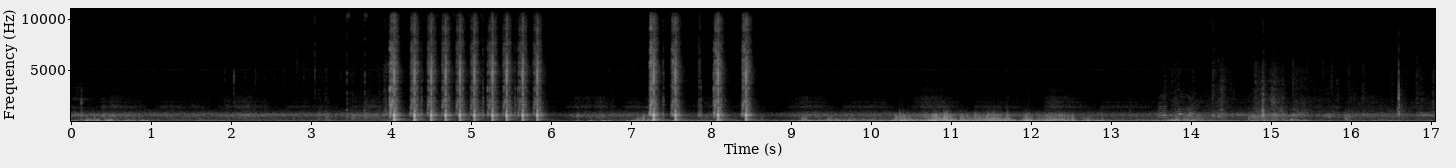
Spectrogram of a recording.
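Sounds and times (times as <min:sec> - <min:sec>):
airsoft gun shots: 0:04.0 - 0:06.0, 0:07.2 - 0:08.7.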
